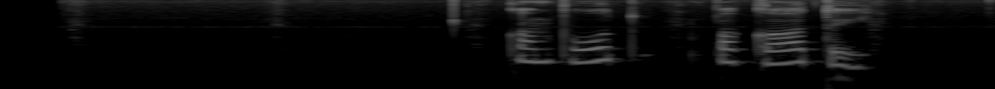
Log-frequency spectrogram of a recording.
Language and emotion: Russian, sad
